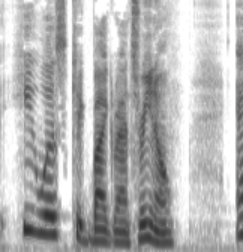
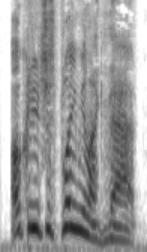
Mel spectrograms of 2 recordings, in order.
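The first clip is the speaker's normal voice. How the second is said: higher, louder indignant protest; outraged; 7 semitones higher, 4 dB louder than usual. A narrator's reading. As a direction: protest loudly at the unfair blame. Katsuki outraged at being blamed.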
